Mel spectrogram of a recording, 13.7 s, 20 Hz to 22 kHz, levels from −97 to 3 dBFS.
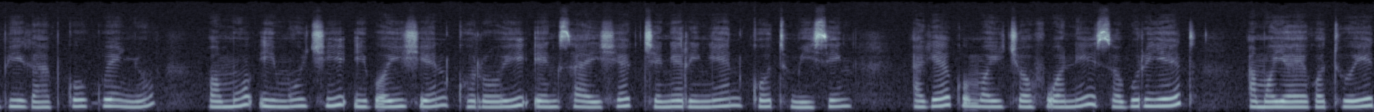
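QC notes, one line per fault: The signal holds steady at a consistent level and bandwidth across the whole clip, with no dropouts, discontinuities or level jumps to report.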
